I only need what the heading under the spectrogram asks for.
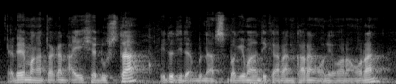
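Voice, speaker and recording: A middle-aged man preaching a sermon, telling a story with acted quotes and sudden loud, high rises. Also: steady tone, rapid-fire, slight background noise.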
